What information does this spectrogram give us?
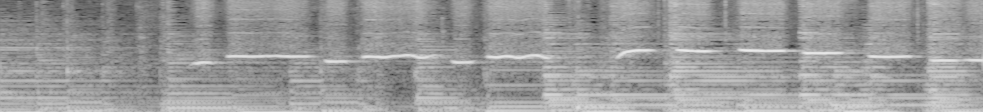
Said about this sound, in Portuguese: e um cantador se anuncia num assobio afinado.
